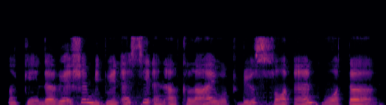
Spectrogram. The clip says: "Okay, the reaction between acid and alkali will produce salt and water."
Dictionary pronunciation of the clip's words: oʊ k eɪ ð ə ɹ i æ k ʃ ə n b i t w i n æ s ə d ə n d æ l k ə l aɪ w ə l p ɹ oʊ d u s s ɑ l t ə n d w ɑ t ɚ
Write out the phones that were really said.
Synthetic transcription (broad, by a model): oʊ k eɪ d ə ɹ i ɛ k ʃ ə n b i t w i n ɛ s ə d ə n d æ l k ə l aɪ w ə l p ɹ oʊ d u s s ɑ t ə n w ɑ t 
